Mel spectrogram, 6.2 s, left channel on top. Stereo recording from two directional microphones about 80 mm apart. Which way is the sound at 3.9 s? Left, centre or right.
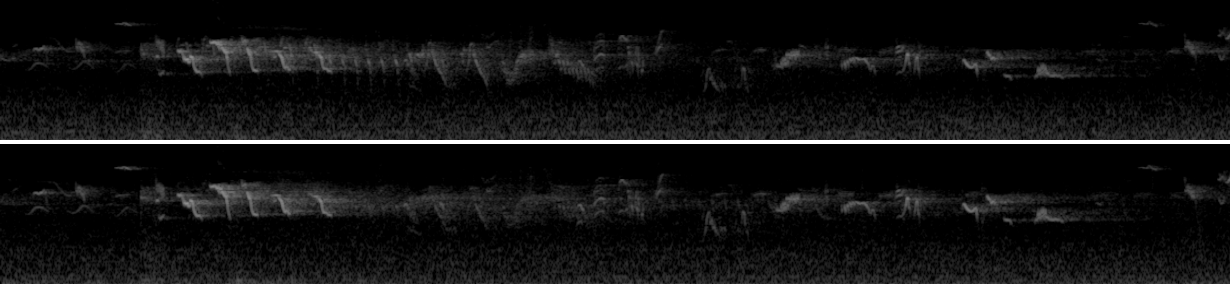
Centre.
